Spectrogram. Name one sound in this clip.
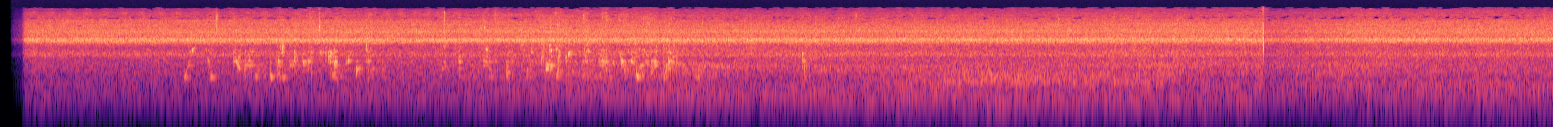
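A stick scrapes and knocks against the inside of a hollow in tree bark.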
